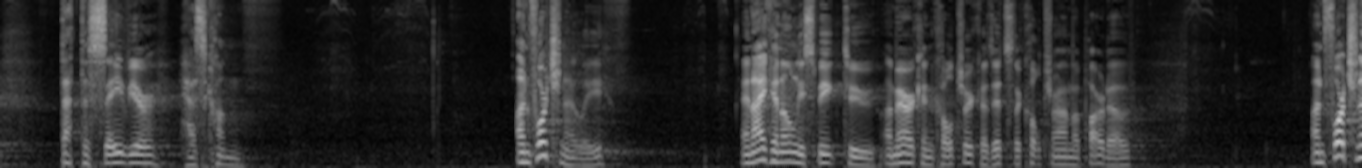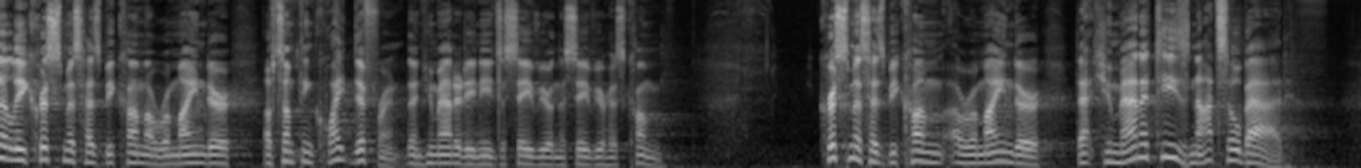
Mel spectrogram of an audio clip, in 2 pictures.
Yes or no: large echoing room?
yes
